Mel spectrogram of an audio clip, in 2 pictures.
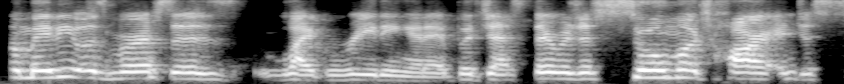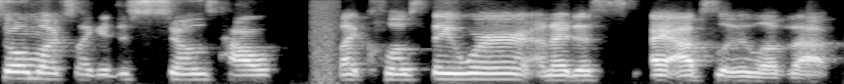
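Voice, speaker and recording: A woman's voice: mid-range voice, a little fast, no echo, rough recording. A woman answering casually and earnestly in an interview, with some hesitation. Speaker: cast member.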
